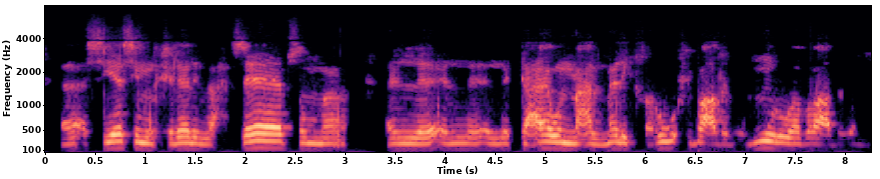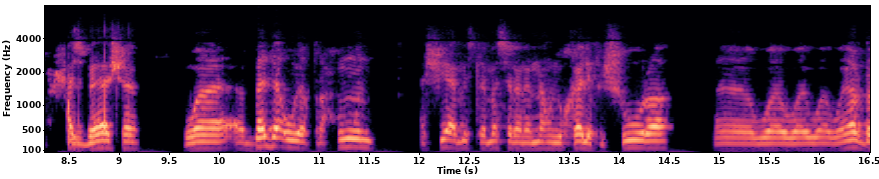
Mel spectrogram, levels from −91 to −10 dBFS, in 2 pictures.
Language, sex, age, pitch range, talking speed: Arabic, male, 50-69, 120-165 Hz, 85 wpm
